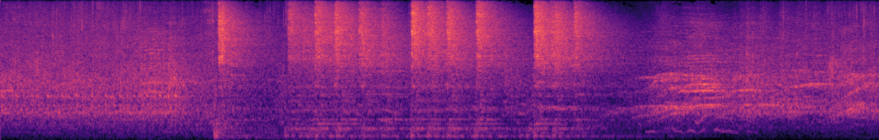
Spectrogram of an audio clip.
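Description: Lion dance percussion: a heavy drum thud about three seconds in, then rapid crashing cymbal strokes over a low ringing for about four seconds. Crowd voices are heard before and after the percussion.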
